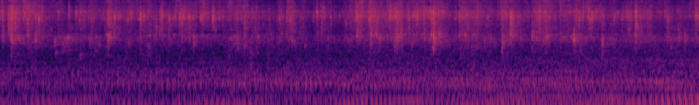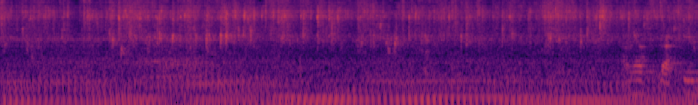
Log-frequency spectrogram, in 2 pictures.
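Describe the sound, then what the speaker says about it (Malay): Tap water runs steadily over the hands and forearms up to the elbows during ablution before prayer, a continuous close splashing gush with faint voices in the background. "Kemudian basuh tangan sehingga ke siku."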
